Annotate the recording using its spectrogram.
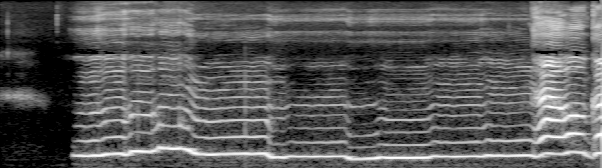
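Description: A woman's voice singing a slow, wordless melody unaccompanied, holding long notes that step up and down in pitch. It starts about a second in, after near silence.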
